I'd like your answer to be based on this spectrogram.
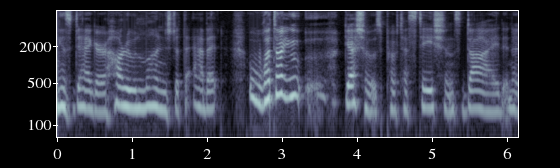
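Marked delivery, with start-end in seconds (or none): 2.5-3.6 startled outcry. Acted. Abbot startled at drawn dagger.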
